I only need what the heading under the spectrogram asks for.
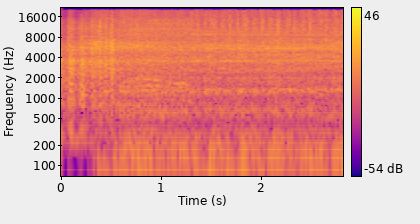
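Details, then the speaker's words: BMW E36 first start after replacing the fuel rail O-rings; short crank, then it catches and runs lumpy with uneven low pulses at idle, flooded from too much fuel primed into the rail and clearing it; flooded engine start. "Oh, you know what? I flooded the motor because I got so much fuel price up in there. So now the it's rail. So it's just getting rid of it."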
